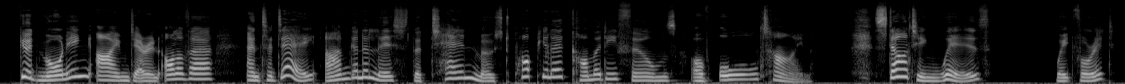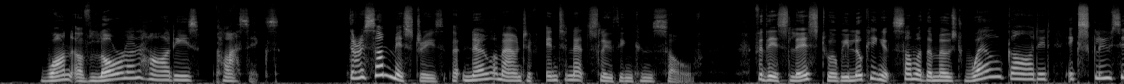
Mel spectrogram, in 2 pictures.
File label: Factual narration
